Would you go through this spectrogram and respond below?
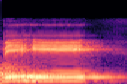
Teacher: ബിഹി എന്നതിലെ ദീർഘം മദ്ദുസ്സിലത്ത് സുഗ്റ എന്നതാണ്. രണ്ട് ഹറക്കത്തിൻ്റെ അളവിൽ മാത്രം അതിൻ്റെ യാഇന് ദീർഘം വരുന്നു. വഖഫ് ചെയ്യുമ്പോൾ ബി എന്ന് സുക്കൂൻ നൽകുകയും വേണം.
